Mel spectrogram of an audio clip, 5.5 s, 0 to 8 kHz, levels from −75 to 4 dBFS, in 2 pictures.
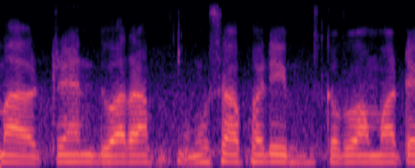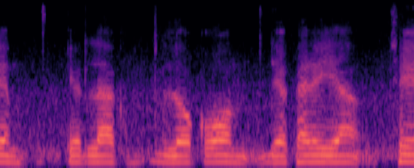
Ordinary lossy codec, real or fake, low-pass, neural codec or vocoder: Opus, 16 kbps; real; 7.2 kHz; none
